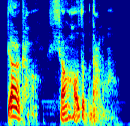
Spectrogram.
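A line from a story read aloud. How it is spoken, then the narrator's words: Cold question. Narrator (Chinese): 将军声音冰冷的问道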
